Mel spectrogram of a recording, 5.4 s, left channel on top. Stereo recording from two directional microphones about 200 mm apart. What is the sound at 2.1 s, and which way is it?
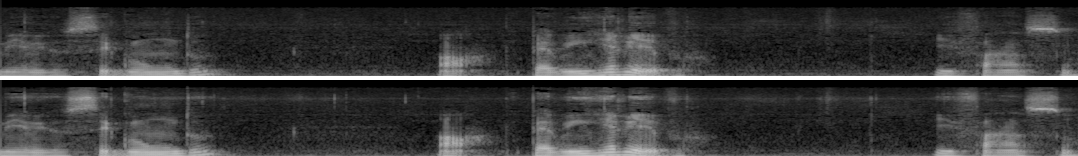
Speech, 20° right (ahead or behind).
